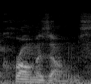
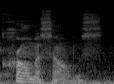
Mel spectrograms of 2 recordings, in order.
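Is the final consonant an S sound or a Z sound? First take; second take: Z sound; S sound. First: The word ends with a Z sound. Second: The word ends with an S sound. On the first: "like a Z sound" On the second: "some people might say chromosomes"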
